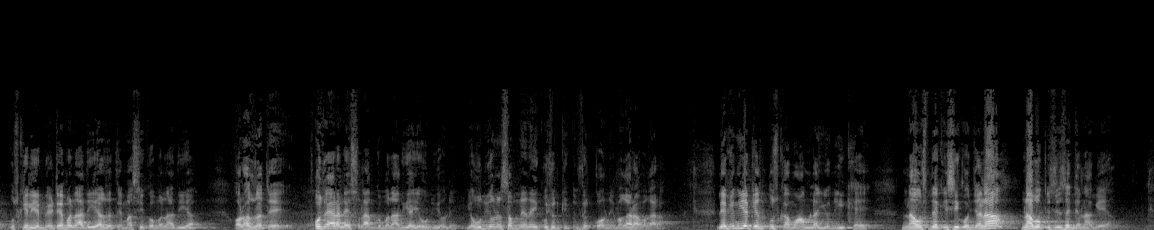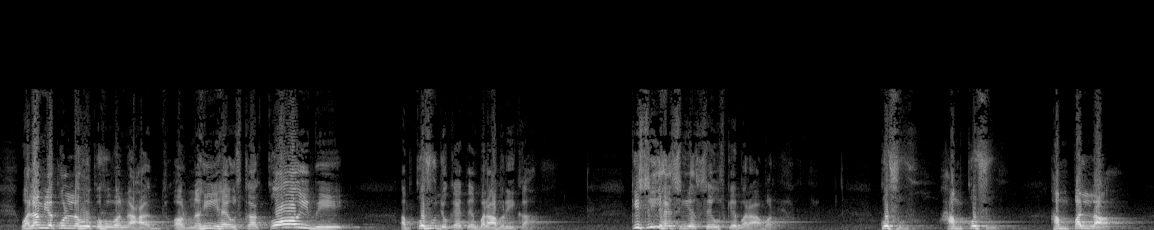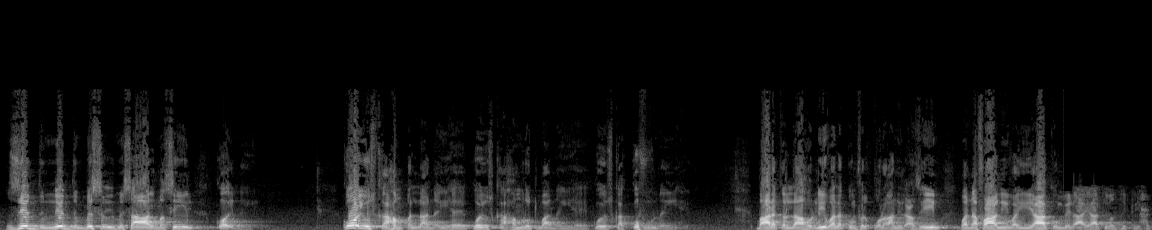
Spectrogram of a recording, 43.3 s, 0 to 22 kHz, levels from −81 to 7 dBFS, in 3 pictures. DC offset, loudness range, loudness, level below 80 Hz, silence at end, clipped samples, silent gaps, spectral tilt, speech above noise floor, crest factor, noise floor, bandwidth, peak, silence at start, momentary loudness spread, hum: under 0.1%; 8 LU; -16 LUFS; -52 dBFS; 0.05 s; under 0.1%; none; -6 dB/octave; 37 dB; 16 dB; -53 dBFS; 13.5 kHz; 0 dBFS; 0 s; 16 LU; none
